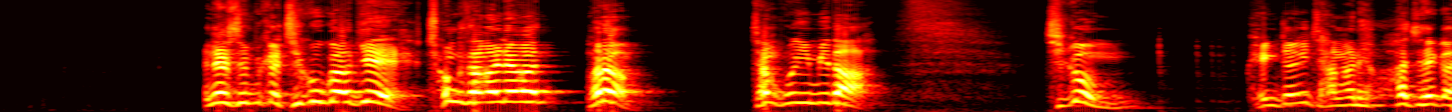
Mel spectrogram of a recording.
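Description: A middle-aged man speaks with animation into a clip-on microphone.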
